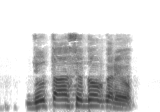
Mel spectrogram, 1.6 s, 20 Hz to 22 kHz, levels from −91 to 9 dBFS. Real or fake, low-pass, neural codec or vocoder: real; 7.2 kHz; none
